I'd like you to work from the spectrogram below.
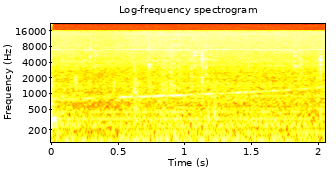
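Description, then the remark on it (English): A faint fire alarm in a building drones steadily in the background, going off for at least 20 minutes, a thin continuous tone that slowly rises in pitch, barely above a low rumbling hum with no talking. “I'm concerned that this whole time in the background there's been a fire alarm going off.”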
